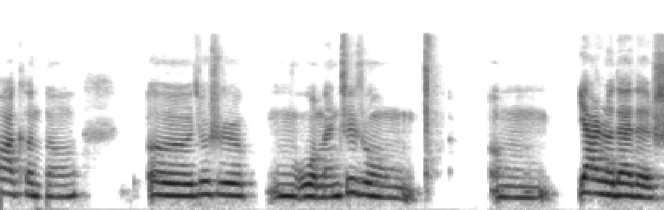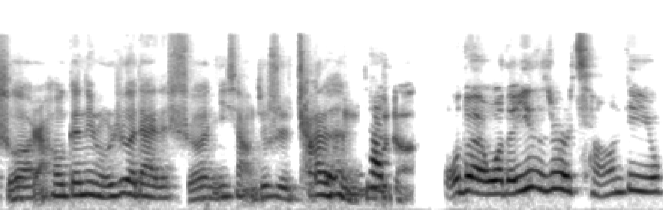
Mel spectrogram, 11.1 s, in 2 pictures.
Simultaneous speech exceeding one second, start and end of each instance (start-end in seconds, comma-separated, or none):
none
